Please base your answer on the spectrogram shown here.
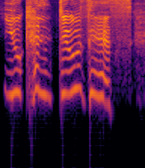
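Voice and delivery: rally her with a desperate shout; cried out encouragement. Acted. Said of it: "Imogen cried".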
